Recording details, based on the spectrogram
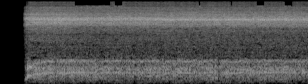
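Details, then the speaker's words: Toyota Land Cruiser A442F automatic transmission shift solenoid, air-pressure tested unpowered (complaint: intermittent no overdrive, taking off in 2nd): steady strong hiss of air passing freely; solenoid is normally open, correct. "And we're putting the air pressure through, and you can see it's normally open."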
